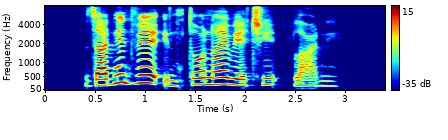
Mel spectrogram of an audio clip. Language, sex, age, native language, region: Slovenian, female, 30-49, Slovenian, Posavska region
